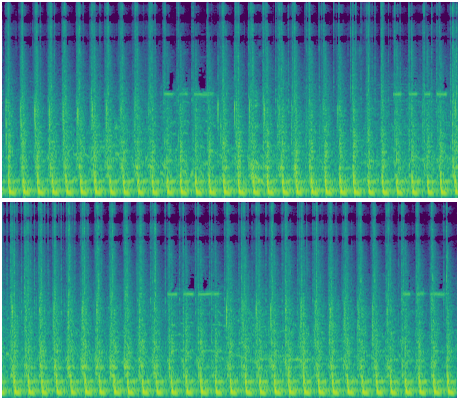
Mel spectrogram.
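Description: Japanese baseball cheering section (ouendan) performing a Chunichi Dragons chance chant: a fast, steady drum beat at about four strokes a second under a crowd chanting along.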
